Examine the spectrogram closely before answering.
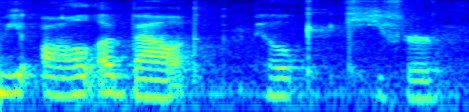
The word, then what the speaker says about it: kefir: Today's video is going to be all about milk kefir. Here in America we say kefir. I know it's technically pronounced kefir, but kefir, my children call it white kefir.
